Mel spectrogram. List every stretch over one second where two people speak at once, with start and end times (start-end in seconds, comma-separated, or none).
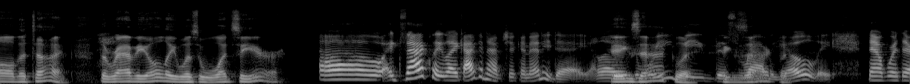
6.1-7.9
